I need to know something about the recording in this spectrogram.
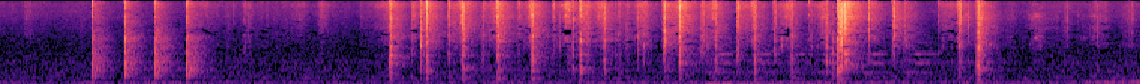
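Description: Playing cards rustle and flick as a deck is shuffled by hand.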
